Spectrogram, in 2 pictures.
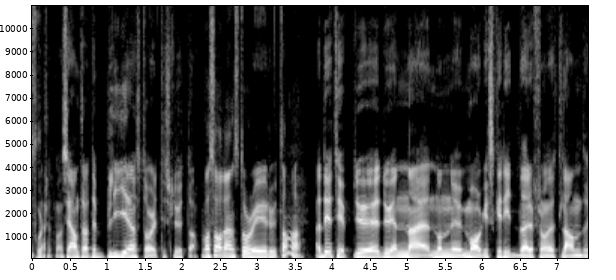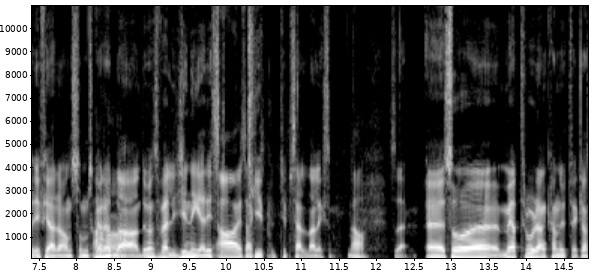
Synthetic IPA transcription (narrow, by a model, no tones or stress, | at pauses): fʊʂɛt̪ːəmɛ̰sɔjɑɡant̪ɑːɾat̪̚d̪ɛbliːɾɛnst̪ɔɾɪt̪ʰɪlslʉ̟ːt̪̚d̪ɔ̰vasɑːd̪ɛnst̪ɔɾɪɾʉːt̪and̪ɔ̰ʔɑ̰d̪ɛæʈ̪ʰyːp̚d̪ɵd̪ɵæɾɛnnɔnmɑːɡɪskɾɪd̪aɾəfɾɔnɛt̪ʰland̪ɪfjæɾa̰nsɔmskaɾɛd̪ːad̪ɛvaɾɛnvɛld̪ɪt̪jɛneːɾɪskːsʰyːpt̪ʰyːpsɛ̰ld̪a̰lɪ̰ksɔm̰ːsɔd̪æ̰ːɾsɔmɛnjɑt̪ʰɾuːɖɛnkʰanʉ̟ːt̪vɛ̰klas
